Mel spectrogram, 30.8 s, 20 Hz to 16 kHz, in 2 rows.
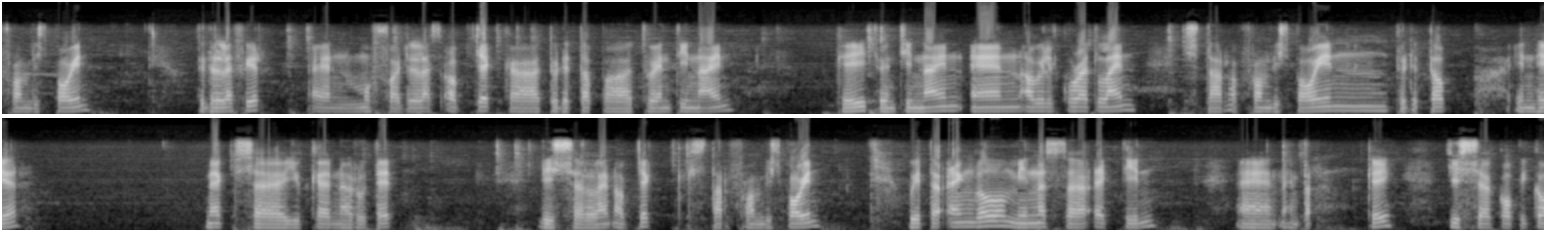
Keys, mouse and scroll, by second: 0.9 click, 2.7-4.6 typing, 5.5 click, 7.4-8.5 typing, 9.7 middle click, 10.7 l, 11.5 space, 12.6 click, 13.2-13.6 scroll down 1, 13.6 middle click, 16.3 click, 17.5 space, 18.2 middle click, 18.8-20.2 typing, 20.7 click, 21.9 space, 22.2-23.4 scroll up 1, 23.4 click, 25.6 typing, 26.8-28.0 typing, 28.7-29.1 scroll down 1, 29.1 middle click, 30.1-30.8 typing.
